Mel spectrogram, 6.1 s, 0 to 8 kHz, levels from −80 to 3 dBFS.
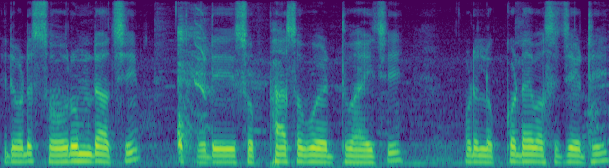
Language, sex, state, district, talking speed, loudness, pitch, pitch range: Odia, male, Odisha, Khordha, 140 wpm, -15 LUFS, 120 Hz, 115-130 Hz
